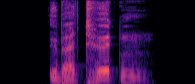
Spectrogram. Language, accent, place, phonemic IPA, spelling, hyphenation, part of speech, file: German, Germany, Berlin, /yːbɐˈtøːtn̩/, übertöten, übertöten, verb, De-übertöten.ogg
- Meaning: to overkill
